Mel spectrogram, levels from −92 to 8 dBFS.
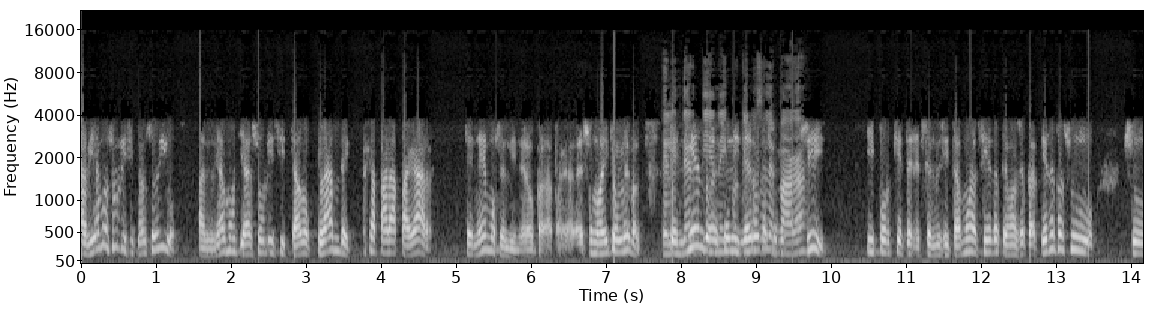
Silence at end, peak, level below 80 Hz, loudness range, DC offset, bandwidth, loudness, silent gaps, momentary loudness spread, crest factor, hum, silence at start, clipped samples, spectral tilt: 0 s; 0 dBFS; -52 dBFS; 2 LU; under 0.1%; 15 kHz; -15 LUFS; none; 8 LU; 14 dB; none; 0 s; under 0.1%; -6 dB/octave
